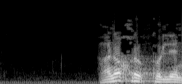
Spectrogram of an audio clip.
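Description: A man speaks loudly and forcefully close by.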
